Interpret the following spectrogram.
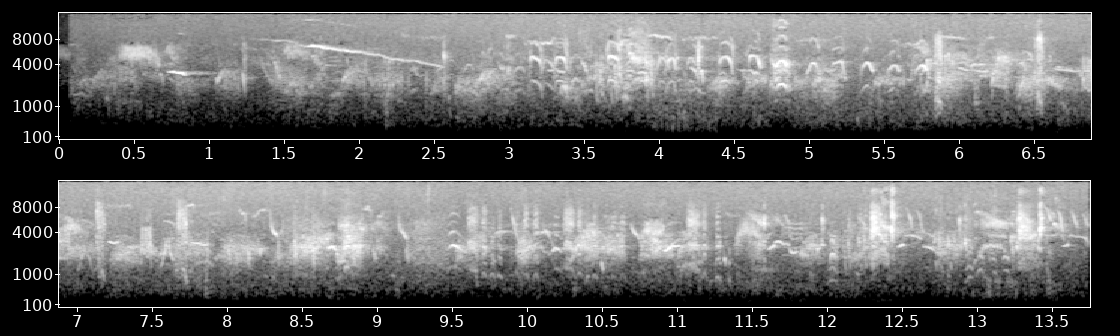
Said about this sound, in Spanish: El estornino llega también en la primavera. Es muy negro y brilla en otros colores. Escucha su canto.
